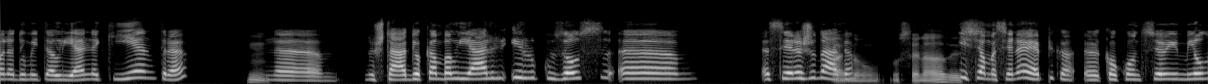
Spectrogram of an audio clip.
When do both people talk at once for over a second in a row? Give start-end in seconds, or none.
none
